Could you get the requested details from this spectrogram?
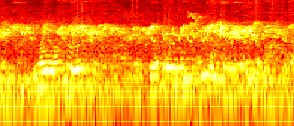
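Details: Several red-whiskered bulbuls compete in a singing battle, pouring out busy overlapping warbles and chirps, with a few sharper rising whistles and low voices in the background.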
